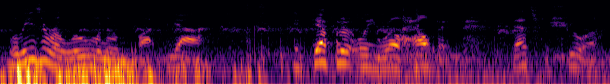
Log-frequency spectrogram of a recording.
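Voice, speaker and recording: Against noticeable background noise, a man mumbles at a moderate pace, with big swings in loudness and long, frequent pauses. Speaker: vlogger doing vehicle maintenance. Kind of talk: casual how-to vlog chat. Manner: mumbling.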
